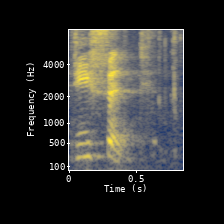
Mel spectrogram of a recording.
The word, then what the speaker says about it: descent: is descent okay okay what you guys keep saying is descent okay decent doesn't have an s in it descent has an s in it okay yeah descent and descent are two different words so decent it means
